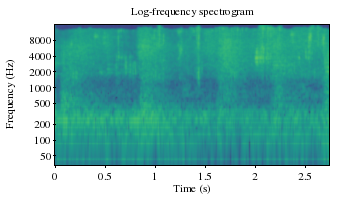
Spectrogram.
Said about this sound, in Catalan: Són unes passes fortes, sorolloses.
